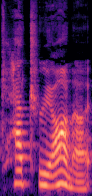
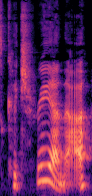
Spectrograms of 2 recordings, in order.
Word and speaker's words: Catriona: It's not Katriana, it's Katriana.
